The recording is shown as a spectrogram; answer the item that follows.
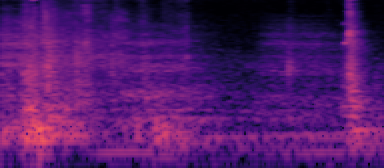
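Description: A door being opened, with handling noise in the first half second, then quieter rustling.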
